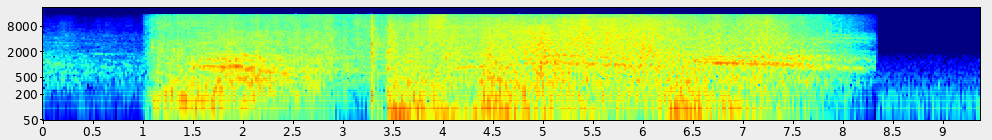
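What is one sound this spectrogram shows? A large crowd of children screams and cheers in an echoing hall.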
